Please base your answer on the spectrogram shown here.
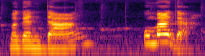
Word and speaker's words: magandang umaga: in filipino we say stress on the third syllable so you have to say it like magandang umaga and stress on ma maganda means beautiful or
